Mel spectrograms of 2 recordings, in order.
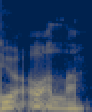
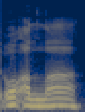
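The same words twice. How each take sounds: First: Much softer, airless plea; breathless gasp. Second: A mild crying plea. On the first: Someone who cannot breathe calls on Allah, softly gasping. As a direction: squeeze it out with no breath left. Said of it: "when you cannot breathe". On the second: A snatched man cries out to Allah, mildly tearful. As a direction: call on Allah, lightly tearful. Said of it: "He cried and said". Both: Retold or imitated.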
